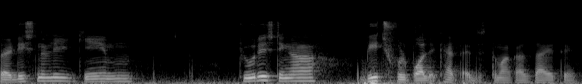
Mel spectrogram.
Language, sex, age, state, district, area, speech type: Goan Konkani, male, 18-30, Goa, Salcete, rural, spontaneous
